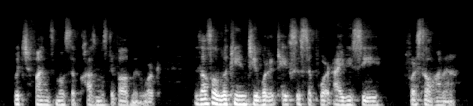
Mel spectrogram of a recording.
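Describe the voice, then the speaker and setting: Somewhat breathy and at a medium pitch, a man talks at a fairly quick pace with fairly even intonation. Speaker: blockchain company CEO. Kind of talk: interview. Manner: fast.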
